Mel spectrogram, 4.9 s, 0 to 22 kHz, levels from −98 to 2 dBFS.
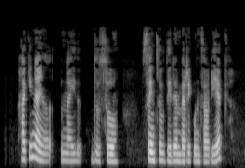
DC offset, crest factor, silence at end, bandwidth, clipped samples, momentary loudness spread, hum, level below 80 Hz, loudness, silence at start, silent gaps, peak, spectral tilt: under 0.1%; 20 dB; 0.5 s; 11.5 kHz; under 0.1%; 13 LU; none; -76 dBFS; -24 LUFS; 0.35 s; none; -4 dBFS; -6 dB/octave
